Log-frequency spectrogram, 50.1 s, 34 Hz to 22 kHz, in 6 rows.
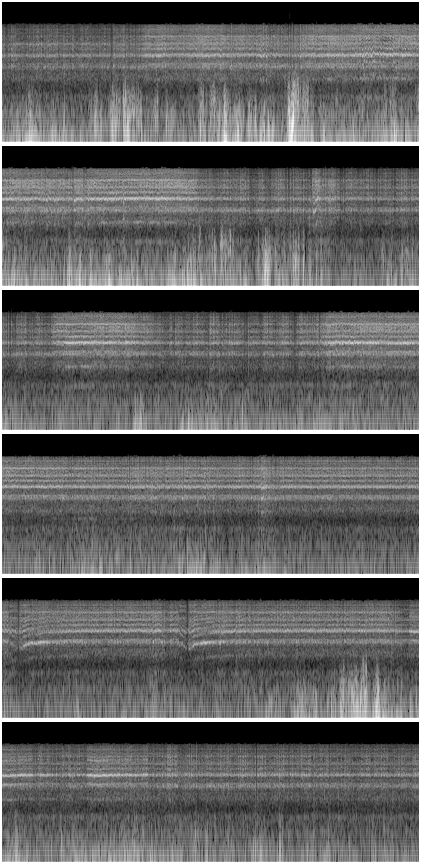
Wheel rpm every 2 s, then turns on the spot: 170, 170, 170, 170, 170, 160, 170, 170, 170, 160, 170, 170, 170, 170, 170, 170, 160, 150, 160, 160, 160, 170, 170, 170, 170.
none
